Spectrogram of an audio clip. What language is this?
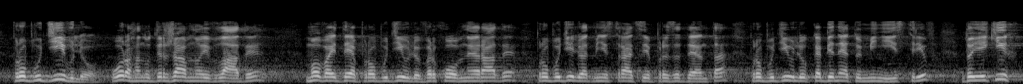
Ukrainian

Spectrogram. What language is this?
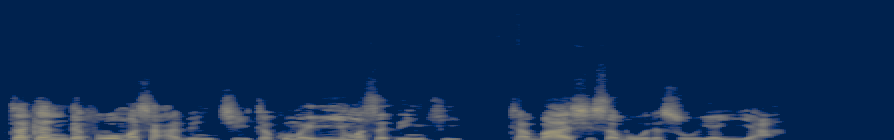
Hausa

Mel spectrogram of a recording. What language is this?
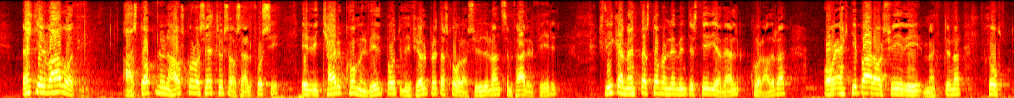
Icelandic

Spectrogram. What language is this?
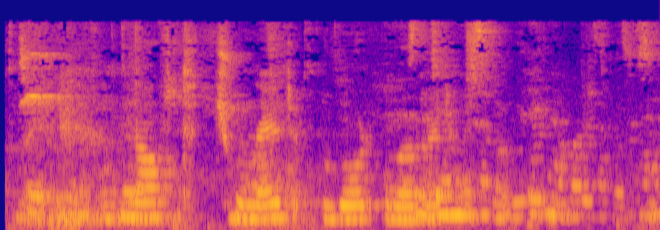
Armenian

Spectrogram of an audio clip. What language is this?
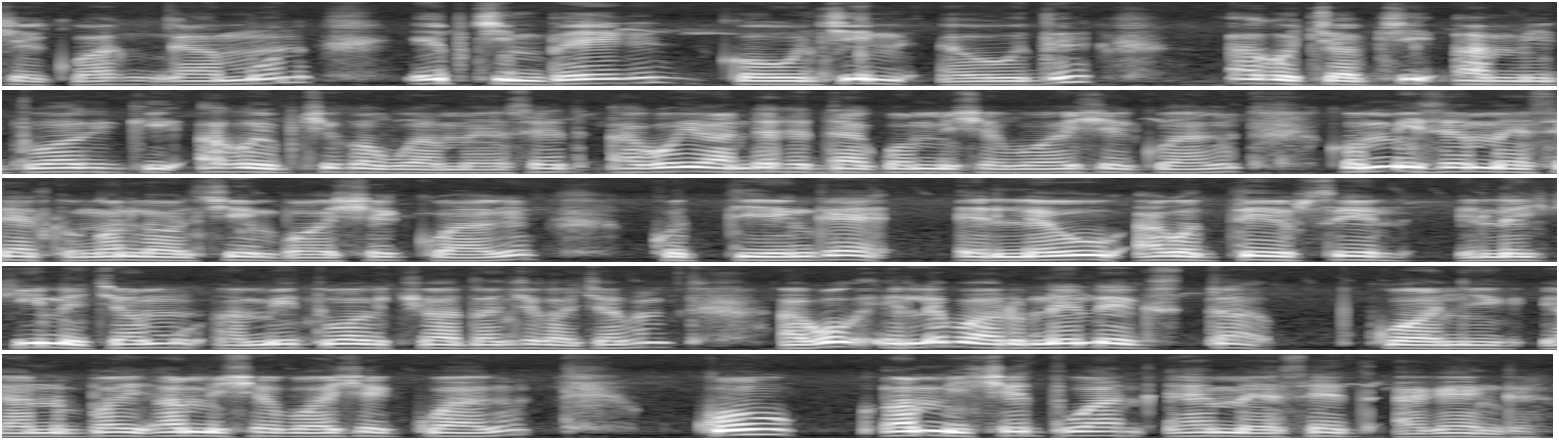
Kalenjin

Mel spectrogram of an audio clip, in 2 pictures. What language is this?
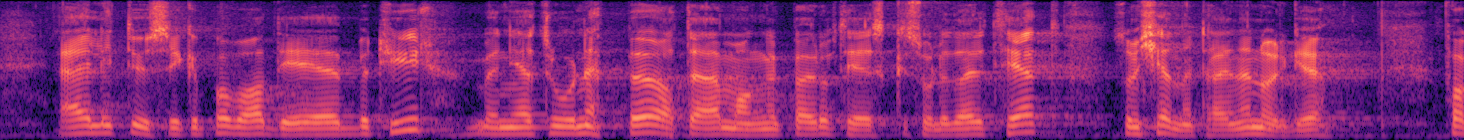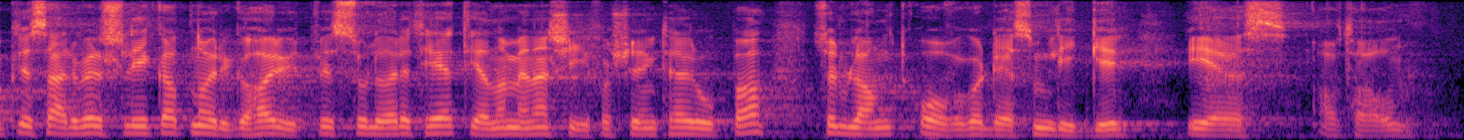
Norwegian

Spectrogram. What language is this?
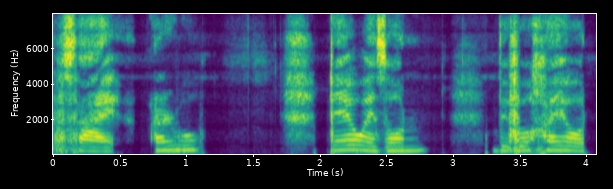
Assamese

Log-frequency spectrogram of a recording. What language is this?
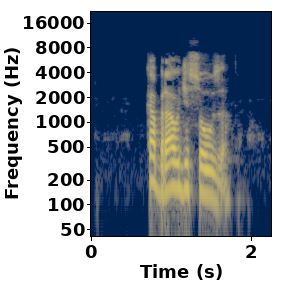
Portuguese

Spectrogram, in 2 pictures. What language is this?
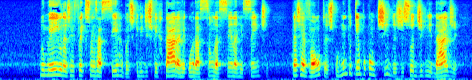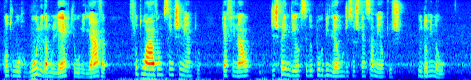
Portuguese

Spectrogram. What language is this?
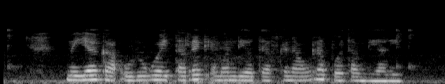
Basque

